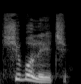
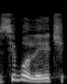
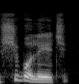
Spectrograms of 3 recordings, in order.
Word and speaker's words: chibolete: Se o fugitivo dizia que não, os guardas exigiam que ele pronunciasse a palavra chibolete. Se ele não fosse capaz pronunciar a palavra e ele pronunciasse cibolete em vez de chibolete, ficava claro que estava mentindo.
